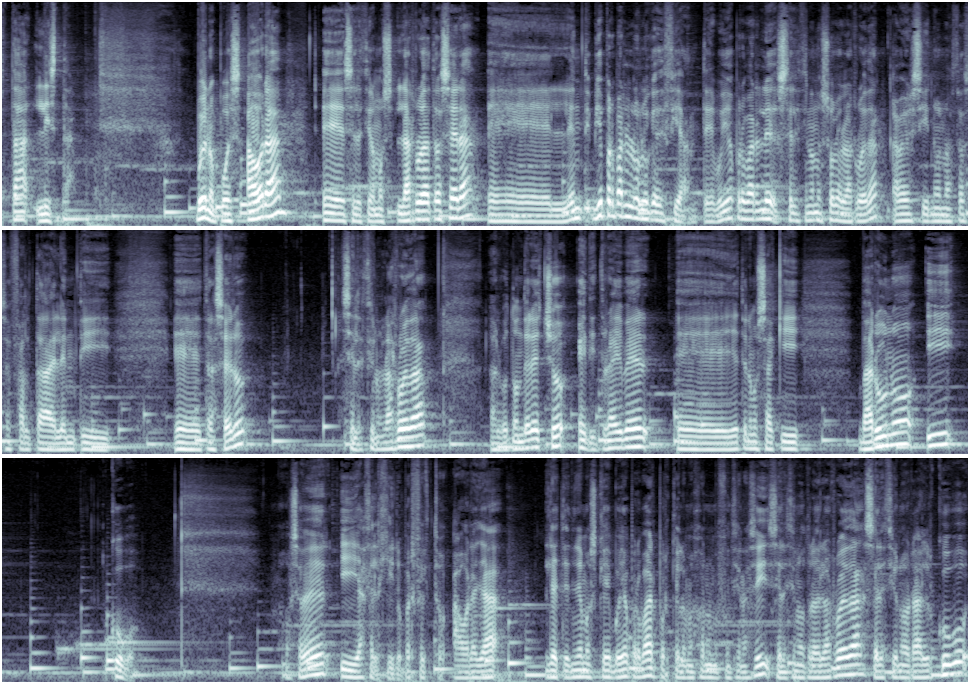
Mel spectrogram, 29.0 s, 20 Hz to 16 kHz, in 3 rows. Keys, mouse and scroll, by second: 0.9 ctrl+z, 5.5 right click, 7.7 right click, 14.4-20.4 right drag, 21.6 right click, 22.3-24.3 drag, 24.3 ctrl+z, 25.0 right click, 27.9 shift+right click.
